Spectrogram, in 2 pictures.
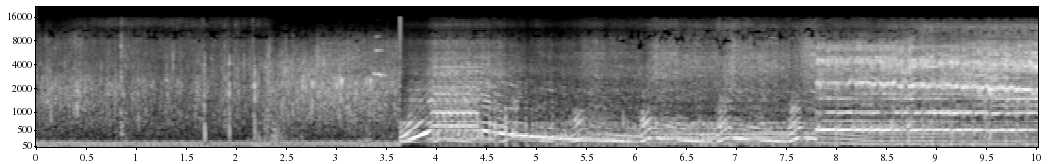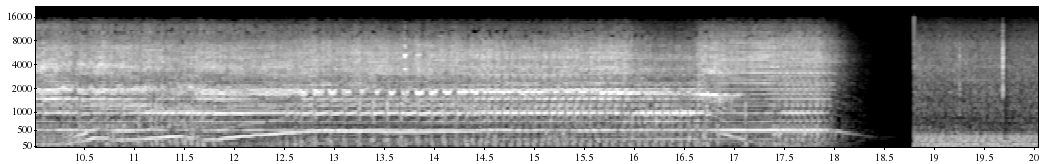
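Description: Motorcycle engines: a low rumble at first, then from about four seconds in, revving with repeated falls in pitch. They settle into a high, steady note with a second engine wavering below it, then fade out near the end.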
